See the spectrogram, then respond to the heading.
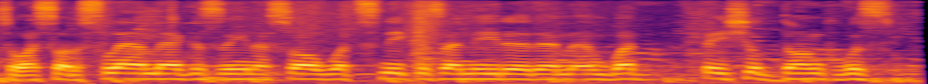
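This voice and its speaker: A middle-aged man from the Netherlands with a Dutch accent, telling stories in a casual interview, relaxed with many fillers. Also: on the high side, normal speed. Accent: Dutch, Amsterdam. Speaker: guest rapper. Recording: music playing behind.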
